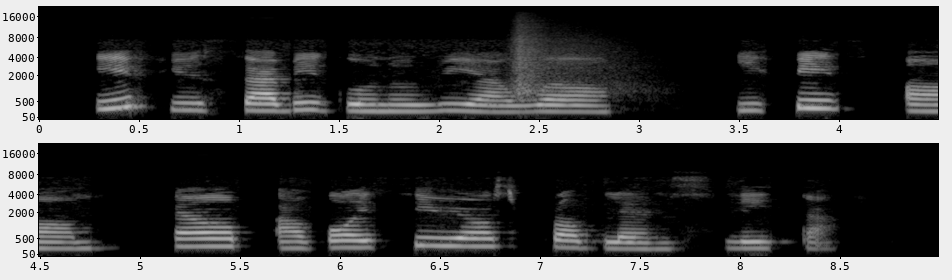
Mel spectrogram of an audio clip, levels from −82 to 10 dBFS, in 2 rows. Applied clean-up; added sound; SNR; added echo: none; Whoosh, swoosh, swish; 16 dB; none.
